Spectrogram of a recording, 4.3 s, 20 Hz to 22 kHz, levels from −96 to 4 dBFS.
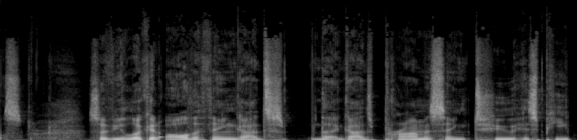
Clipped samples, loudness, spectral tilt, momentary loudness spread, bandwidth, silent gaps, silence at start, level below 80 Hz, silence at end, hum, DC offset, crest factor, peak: under 0.1%; -31 LUFS; -5 dB/octave; 9 LU; 17.5 kHz; none; 0.05 s; -46 dBFS; 0.05 s; none; under 0.1%; 20 dB; -10 dBFS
